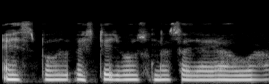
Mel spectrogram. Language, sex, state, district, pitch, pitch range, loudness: Hindi, female, Bihar, Araria, 220 Hz, 215-220 Hz, -16 LUFS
